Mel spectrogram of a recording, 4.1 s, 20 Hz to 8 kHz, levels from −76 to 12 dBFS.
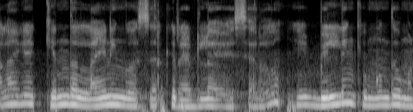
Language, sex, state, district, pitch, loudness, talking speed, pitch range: Telugu, male, Andhra Pradesh, Sri Satya Sai, 155 Hz, -16 LUFS, 175 wpm, 140-165 Hz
